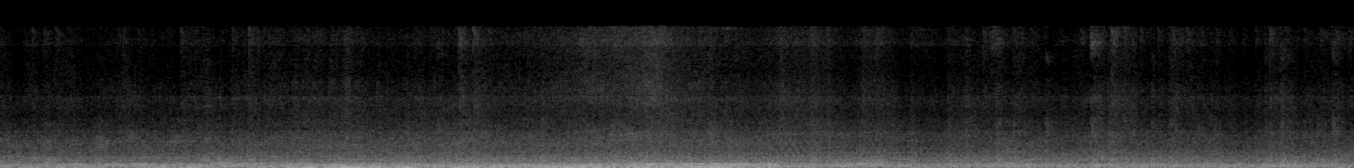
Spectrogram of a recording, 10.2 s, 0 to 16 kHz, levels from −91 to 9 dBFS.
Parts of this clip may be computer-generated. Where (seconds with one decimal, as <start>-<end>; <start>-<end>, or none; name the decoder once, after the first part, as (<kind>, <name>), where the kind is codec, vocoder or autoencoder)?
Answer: 5.6-7.2 (autoencoder, DAC-VAE)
